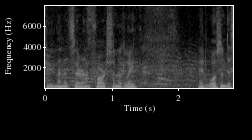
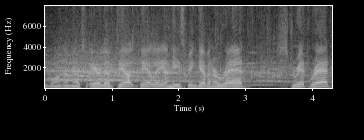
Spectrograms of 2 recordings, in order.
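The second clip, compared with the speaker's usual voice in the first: much higher and louder, bursting out; excited; 7 semitones higher, 12 dB louder than usual. Real, not acted. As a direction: call the red card in a rush of excitement. Straight red card shown.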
